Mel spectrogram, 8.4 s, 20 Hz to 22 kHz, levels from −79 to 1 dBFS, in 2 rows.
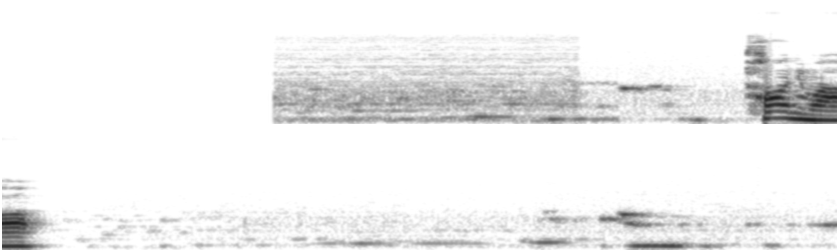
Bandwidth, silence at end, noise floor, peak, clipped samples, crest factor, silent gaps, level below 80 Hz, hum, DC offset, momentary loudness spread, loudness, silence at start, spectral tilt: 7.2 kHz; 0 s; -62 dBFS; -2 dBFS; under 0.1%; 20 dB; none; -62 dBFS; none; under 0.1%; 29 LU; -14 LUFS; 2.35 s; -8 dB/octave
